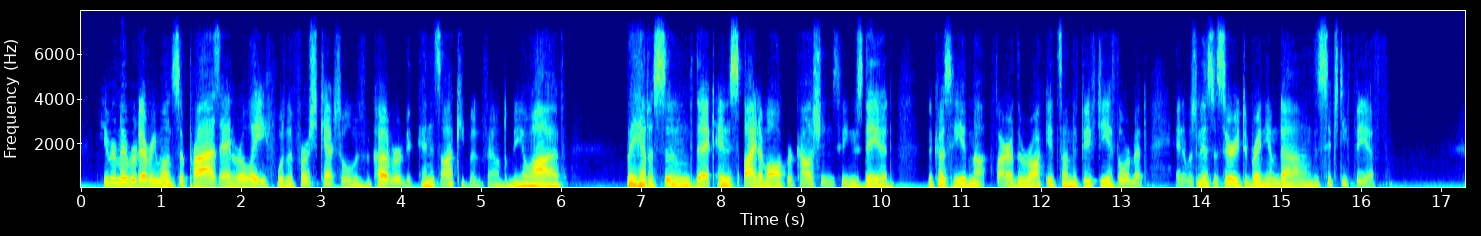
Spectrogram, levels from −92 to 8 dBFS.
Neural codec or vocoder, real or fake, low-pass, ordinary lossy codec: codec, 16 kHz, 0.5 kbps, X-Codec, HuBERT features, trained on balanced general audio; fake; 7.2 kHz; Opus, 16 kbps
